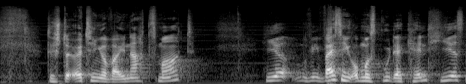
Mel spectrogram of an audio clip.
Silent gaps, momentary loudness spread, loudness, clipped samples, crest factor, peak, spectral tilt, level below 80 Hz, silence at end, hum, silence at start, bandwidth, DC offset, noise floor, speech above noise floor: none; 13 LU; -17 LUFS; under 0.1%; 18 dB; 0 dBFS; -4 dB/octave; -56 dBFS; 0.05 s; none; 0 s; 17 kHz; under 0.1%; -46 dBFS; 30 dB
